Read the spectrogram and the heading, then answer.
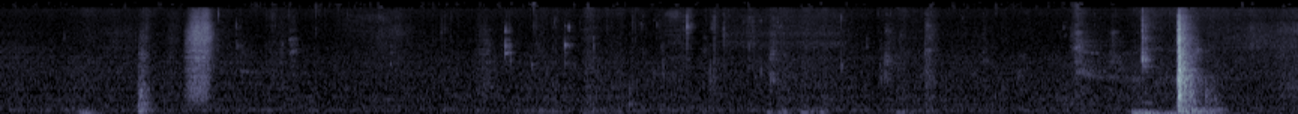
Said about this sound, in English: What a door! What an unnecessarily complicated door. It's similar to the Empire door, though.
